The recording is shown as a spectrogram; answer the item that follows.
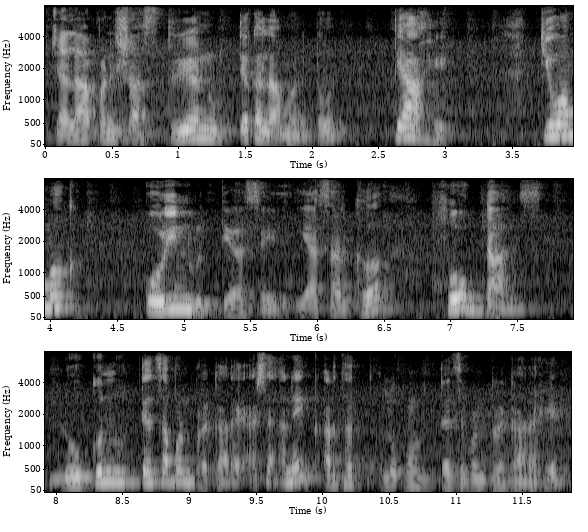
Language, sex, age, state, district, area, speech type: Marathi, male, 30-45, Maharashtra, Sangli, urban, spontaneous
